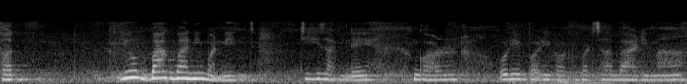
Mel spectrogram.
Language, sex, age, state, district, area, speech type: Nepali, female, 18-30, West Bengal, Jalpaiguri, rural, spontaneous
